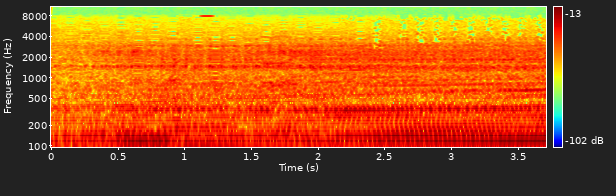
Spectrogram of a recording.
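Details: 1998 Jetta: low lumpy idle with an uneven stumbling beat and a brief surge; misfire, cause not pinned down, unstable idle, cuts out at 5100 rpm, dies after load unless given throttle when cold.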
